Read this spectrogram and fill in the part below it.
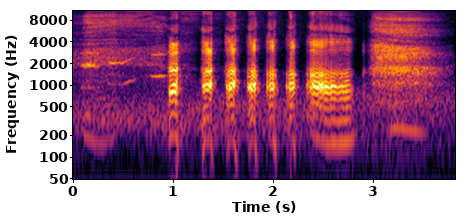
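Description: A man chuckles menacingly.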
